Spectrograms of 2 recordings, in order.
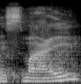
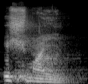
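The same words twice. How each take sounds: First: The name is said with an s sound. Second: The name is said with an sh sound. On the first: This is the correct pronunciation. "মোটা করে আমরা যেটা শুদ্ধ উচ্চারণ ইসমাঈল এইভাবে" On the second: This is the form found in their scriptures. "তাদের কিতাবে ইসমাঈল, এরকম এস এইচ দিয়ে"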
